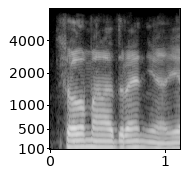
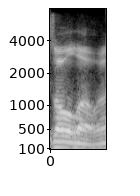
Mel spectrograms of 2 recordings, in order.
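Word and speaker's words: Xolo Maridueña: So, Is that how you pronounce his name? I had no idea how you pronounce his name. – Yeah. Cholo Madrileña. Yeah. – It's just the opposite of whatever you think it would be. – Yeah. I thought it was Zolo.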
